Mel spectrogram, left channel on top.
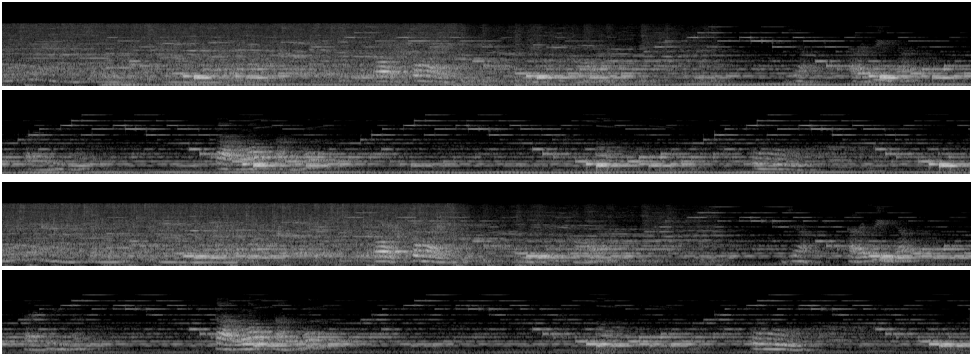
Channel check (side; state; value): both; normal; correlation 0.48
